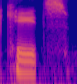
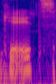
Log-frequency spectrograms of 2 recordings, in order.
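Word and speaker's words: Kaats: So it was pronounced Cates for many generations prior to me saying Cates.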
